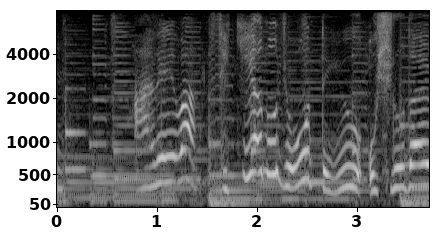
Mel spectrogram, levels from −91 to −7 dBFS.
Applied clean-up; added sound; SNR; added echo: none; none; none; none.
